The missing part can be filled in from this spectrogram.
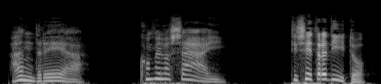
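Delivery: stunned, frightened disbelief. Narrating her reply to andrea, who fears her husband suspects them: astonished and frightened. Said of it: "con stupore pieno di spavento".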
